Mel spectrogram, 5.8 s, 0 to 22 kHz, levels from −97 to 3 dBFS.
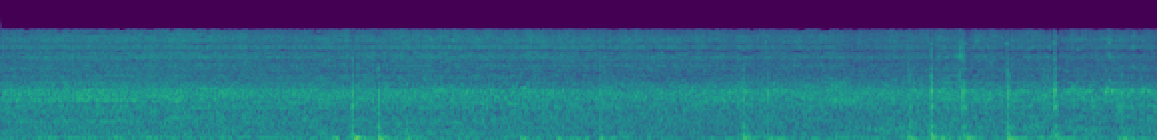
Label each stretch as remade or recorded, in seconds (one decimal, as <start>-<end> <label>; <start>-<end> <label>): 0.0-1.6 recorded; 1.6-3.6 remade; 3.6-4.8 recorded; 4.8-5.8 remade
